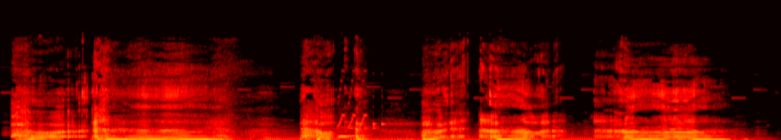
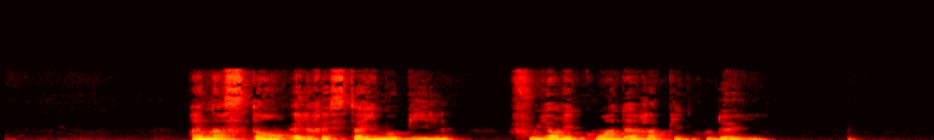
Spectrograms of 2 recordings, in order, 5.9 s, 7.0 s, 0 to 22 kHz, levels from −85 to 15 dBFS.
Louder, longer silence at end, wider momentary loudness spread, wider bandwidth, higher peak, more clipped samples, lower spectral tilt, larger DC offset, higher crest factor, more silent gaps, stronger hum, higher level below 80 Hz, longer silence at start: second, -31 LUFS vs -24 LUFS; second, 0.25 s vs 0.6 s; about the same, 11 LU vs 11 LU; first, 16 kHz vs 11.5 kHz; about the same, -8 dBFS vs -10 dBFS; neither; second, -4.5 dB/octave vs -7 dB/octave; neither; first, 24 dB vs 16 dB; neither; neither; first, -58 dBFS vs -68 dBFS; second, 0.1 s vs 1.45 s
